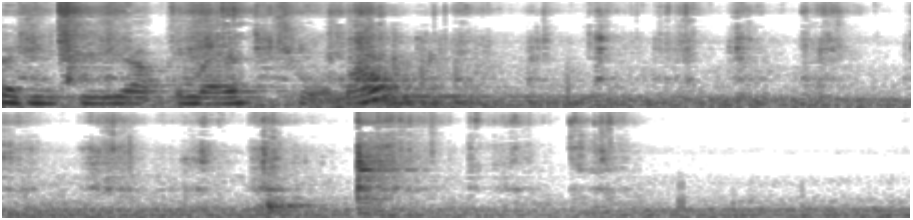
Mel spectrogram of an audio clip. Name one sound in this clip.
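A spoon scrapes and stirs dry grains in a metal pot.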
